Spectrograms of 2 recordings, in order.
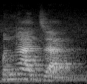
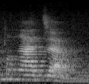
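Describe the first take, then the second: First: The stress falls on the part ajar. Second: The stress falls on the part meng. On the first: "menekankan suku kata ajar" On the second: "menekankan suku kata meng"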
